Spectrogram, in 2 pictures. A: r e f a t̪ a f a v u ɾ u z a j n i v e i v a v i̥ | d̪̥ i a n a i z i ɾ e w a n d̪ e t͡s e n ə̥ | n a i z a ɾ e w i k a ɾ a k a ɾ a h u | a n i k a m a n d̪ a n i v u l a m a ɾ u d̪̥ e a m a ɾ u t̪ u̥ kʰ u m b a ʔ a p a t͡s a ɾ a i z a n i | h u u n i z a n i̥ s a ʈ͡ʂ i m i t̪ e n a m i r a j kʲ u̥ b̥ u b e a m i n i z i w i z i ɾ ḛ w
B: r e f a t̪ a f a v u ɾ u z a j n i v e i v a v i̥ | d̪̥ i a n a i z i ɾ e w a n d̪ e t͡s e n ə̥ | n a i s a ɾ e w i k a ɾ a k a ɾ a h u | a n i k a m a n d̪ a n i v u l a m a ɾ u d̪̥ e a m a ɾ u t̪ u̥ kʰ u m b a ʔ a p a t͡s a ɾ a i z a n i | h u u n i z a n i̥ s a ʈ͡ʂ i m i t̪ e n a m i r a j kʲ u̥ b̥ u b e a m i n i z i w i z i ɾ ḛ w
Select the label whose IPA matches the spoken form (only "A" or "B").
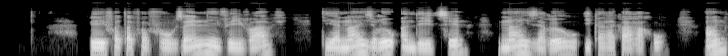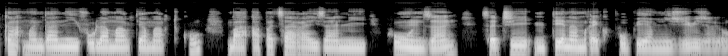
A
